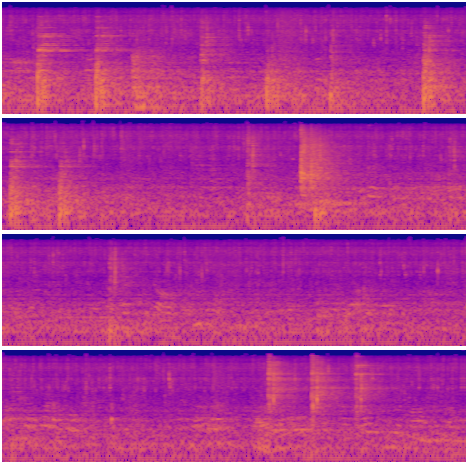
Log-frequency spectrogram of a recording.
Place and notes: S. Polo, Venezia, Italien - campo s. polo
campo s. polo, s. polo, venezia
